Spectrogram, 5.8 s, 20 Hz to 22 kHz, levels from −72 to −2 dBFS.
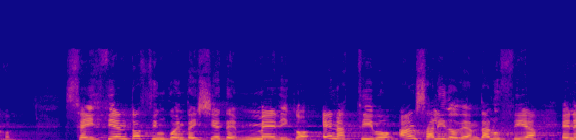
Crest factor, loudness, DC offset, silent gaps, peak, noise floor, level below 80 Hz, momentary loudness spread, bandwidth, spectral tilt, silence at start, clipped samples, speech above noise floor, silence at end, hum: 18 dB; -25 LUFS; under 0.1%; none; -8 dBFS; -54 dBFS; -70 dBFS; 3 LU; 14.5 kHz; -2.5 dB/octave; 0 s; under 0.1%; 28 dB; 0 s; none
